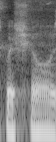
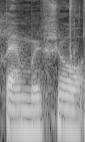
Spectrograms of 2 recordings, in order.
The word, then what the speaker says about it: Whishaw: I think I've accidentally put an N in. I think you're right, it's Whishaw, isn't it? – Ben Whishaw.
